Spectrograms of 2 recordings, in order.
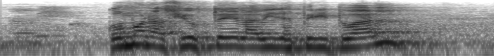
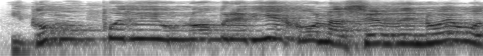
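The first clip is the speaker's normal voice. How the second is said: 1 skeptical Nicodemo; 14 semitones higher than usual. Acted. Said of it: "dijo Nicodemo".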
